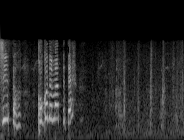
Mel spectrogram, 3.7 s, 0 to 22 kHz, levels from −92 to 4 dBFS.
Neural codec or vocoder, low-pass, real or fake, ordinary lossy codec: none; none; real; none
